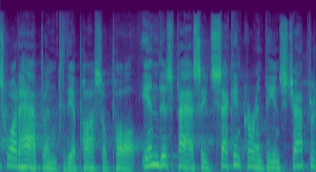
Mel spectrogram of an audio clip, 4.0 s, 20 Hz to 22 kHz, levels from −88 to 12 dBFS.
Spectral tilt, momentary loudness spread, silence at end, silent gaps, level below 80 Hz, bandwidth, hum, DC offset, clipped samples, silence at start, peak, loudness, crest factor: -4 dB/octave; 6 LU; 0 s; none; -60 dBFS; 16.5 kHz; none; 0.5%; under 0.1%; 0 s; -4 dBFS; -21 LUFS; 18 dB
